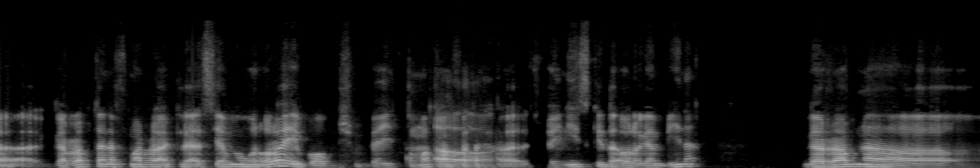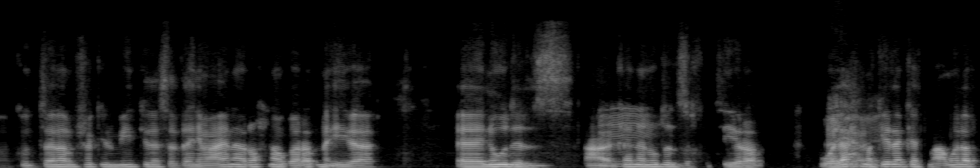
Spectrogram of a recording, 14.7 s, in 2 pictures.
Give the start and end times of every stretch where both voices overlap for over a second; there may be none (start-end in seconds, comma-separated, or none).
none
